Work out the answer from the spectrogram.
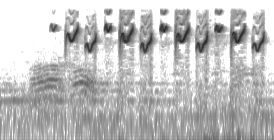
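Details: Cinereous tit in full, calm song, used as a master recording for teaching other birds: a faint low murmur, then rapid repeated two-note phrases, an upward sweep paired with a sharp high whistle, cycling evenly.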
